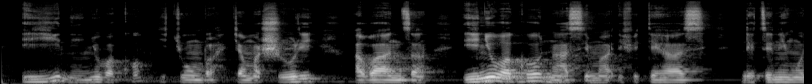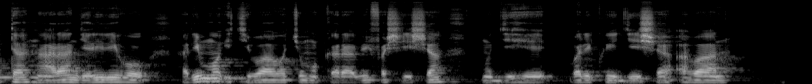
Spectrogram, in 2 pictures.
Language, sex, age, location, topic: Kinyarwanda, male, 25-35, Nyagatare, education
